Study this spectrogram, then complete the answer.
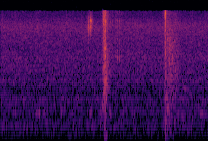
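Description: A bowstring snaps as an arrow is shot.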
